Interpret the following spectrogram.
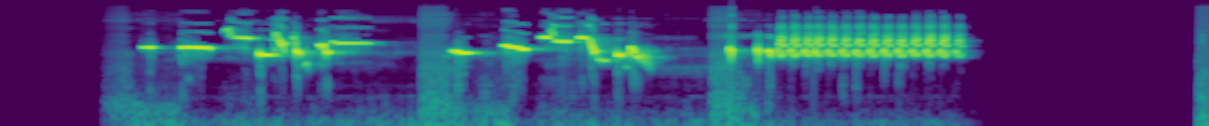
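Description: Songbird singing: two short phrases of clear, sliding whistled notes, then a fast, even trill lasting just over a second.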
